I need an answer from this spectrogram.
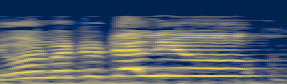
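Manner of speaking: high, slow drawn-out call. Retold or imitated. Handcuffed Misam taunts Ibn Ziyad, calling out slowly. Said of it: "پکار کے کہا".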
